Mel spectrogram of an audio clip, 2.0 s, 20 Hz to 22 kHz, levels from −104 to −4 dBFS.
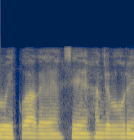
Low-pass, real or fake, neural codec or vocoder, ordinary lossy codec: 5.4 kHz; fake; codec, 44.1 kHz, 2.6 kbps, SNAC; none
